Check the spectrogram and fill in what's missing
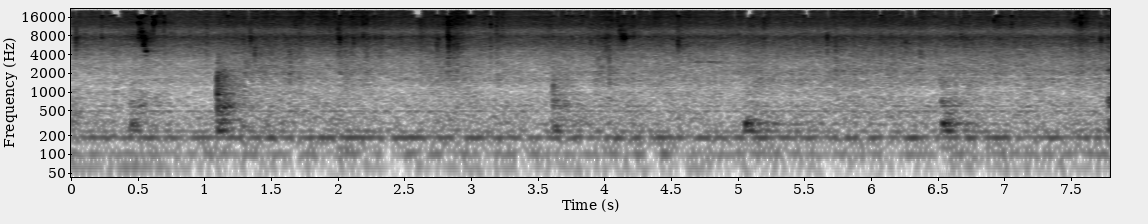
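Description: Biulir dal rosh bora, black gram lentil fritters, frying in hot oil in a wok, a soft steady sizzle with occasional faint pops and clicks from the pan.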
